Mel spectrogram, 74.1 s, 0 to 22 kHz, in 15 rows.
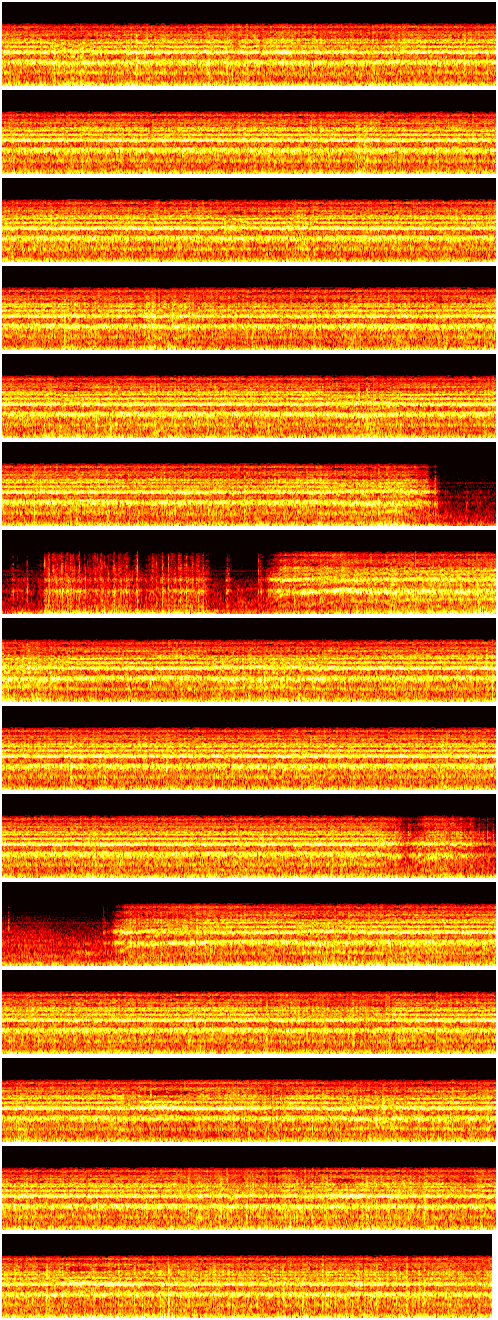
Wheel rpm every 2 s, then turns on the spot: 160, 160, 160, 160, 160, 160, 160, 160, 160, 160, 160, 160, 160, 160, 80, 20, 100, 160, 160, 160, 160, 160, 160, 160, 70, 90, 160, 160, 160, 160, 160, 160, 160, 160, 160, 160, 160.
28-32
